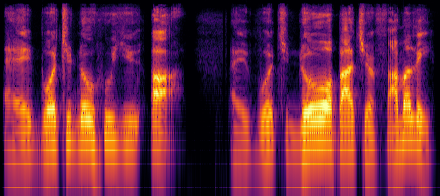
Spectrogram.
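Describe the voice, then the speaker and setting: A man voicing a stern, strict older father with an African accent, talking in a formal, demanding, measured way. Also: medium pitch, dry recording, lightly acted.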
